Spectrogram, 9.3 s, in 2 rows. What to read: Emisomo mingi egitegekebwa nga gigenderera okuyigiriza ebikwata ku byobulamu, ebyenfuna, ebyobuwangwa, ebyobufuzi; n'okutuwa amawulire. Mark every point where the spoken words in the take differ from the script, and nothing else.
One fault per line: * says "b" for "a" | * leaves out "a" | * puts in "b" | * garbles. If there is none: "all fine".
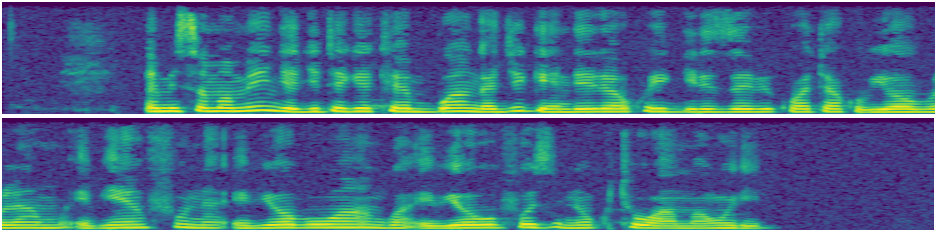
all fine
